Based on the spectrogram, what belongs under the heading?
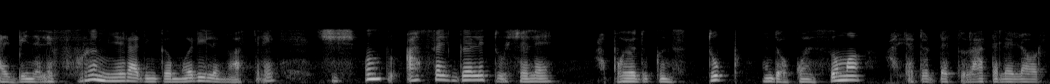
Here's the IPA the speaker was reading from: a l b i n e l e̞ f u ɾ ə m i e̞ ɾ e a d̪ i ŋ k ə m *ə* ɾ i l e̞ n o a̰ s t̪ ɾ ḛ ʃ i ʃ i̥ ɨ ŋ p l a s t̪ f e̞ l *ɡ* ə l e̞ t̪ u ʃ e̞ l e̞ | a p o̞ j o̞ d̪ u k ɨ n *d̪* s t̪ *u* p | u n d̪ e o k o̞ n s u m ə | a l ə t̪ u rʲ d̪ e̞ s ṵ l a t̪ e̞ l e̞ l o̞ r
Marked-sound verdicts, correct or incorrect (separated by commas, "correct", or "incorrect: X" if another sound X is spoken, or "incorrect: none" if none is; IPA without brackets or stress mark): correct, correct, correct, correct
